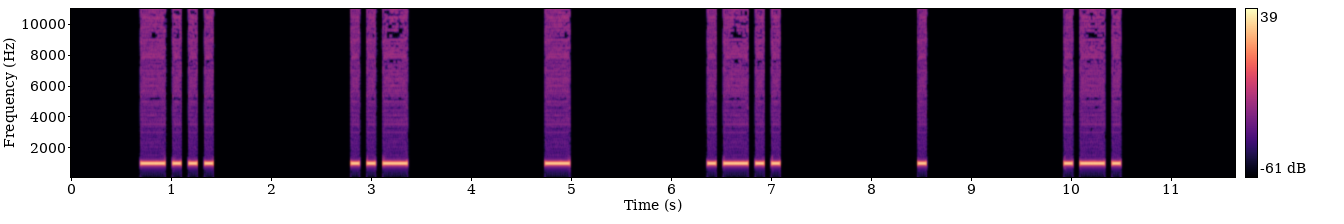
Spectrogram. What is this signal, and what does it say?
Morse code, heard as a keyed tone, about 15 wpm, spaced as for 5 wpm, 1000 Hz. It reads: BUTLER
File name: qotdfiles / 5wpm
